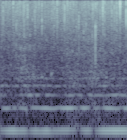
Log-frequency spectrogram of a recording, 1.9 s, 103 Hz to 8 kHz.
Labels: {"label": "biophony, midshipman", "recorder": "SoundTrap 500"}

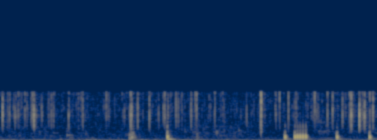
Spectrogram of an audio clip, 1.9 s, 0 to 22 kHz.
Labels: {"label": "biophony, knock croak", "recorder": "SoundTrap 300"}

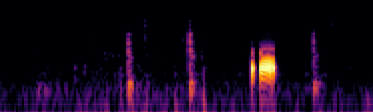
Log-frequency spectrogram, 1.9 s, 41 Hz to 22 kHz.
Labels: {"label": "biophony, knock croak", "recorder": "SoundTrap 300"}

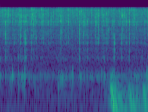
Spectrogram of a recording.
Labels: {"label": "anthrophony, bomb", "recorder": "HydroMoth"}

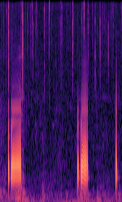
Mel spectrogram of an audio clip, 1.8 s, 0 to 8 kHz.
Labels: {"label": "biophony, knock croak", "recorder": "SoundTrap 300"}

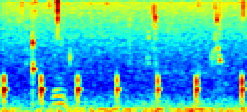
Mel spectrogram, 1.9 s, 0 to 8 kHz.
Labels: {"label": "biophony, knock croak", "recorder": "SoundTrap 300"}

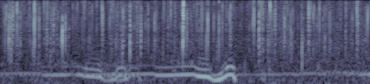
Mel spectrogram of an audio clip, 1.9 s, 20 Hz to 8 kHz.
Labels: {"label": "biophony, cascading saw", "recorder": "SoundTrap 600 or HydroMoth"}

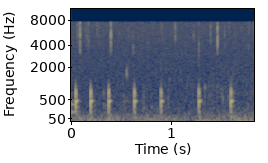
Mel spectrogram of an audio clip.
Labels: {"label": "biophony, knock croak", "recorder": "SoundTrap 300"}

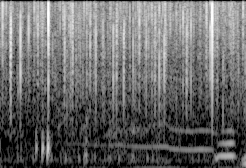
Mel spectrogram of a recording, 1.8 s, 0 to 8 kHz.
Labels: {"label": "biophony, cascading saw", "recorder": "SoundTrap 600 or HydroMoth"}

